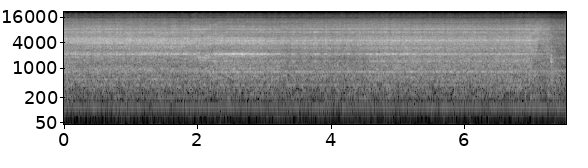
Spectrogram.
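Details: Manual lathe boring out the worn bearing bore of a bandsaw wheel hub, near a snap ring groove: even, steady cutting hiss with a faint high ring and no chatter. Normal boring cut.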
